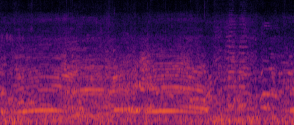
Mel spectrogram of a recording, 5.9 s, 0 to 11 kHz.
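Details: Moos from cattle at Raniganj haat in Dinajpur on 3 September 2024, where Friesian and crossbred bull calves are traded: a series of arching, mid-pitched lowing calls rise and fall over dense background voices of the market crowd.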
